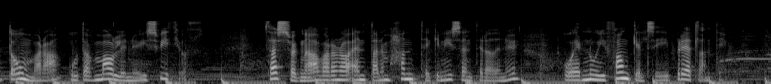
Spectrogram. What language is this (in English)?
Icelandic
